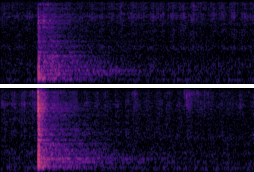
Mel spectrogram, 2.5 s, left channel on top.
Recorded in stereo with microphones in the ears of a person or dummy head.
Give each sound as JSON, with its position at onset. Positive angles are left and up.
{"t": 0.4, "sound": "a snare drum", "side_deg": -50, "distance_m": 0.8}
